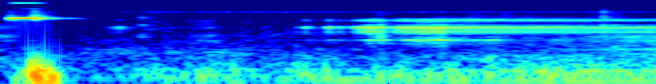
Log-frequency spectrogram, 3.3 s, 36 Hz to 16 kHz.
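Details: Sony PS4 after repairing the broken fan connector, first test power-on: short high beep at switch-on, then a faint even hum, fan at stock speed quiet, hard drive sometimes louder than the fan; normal power-on.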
